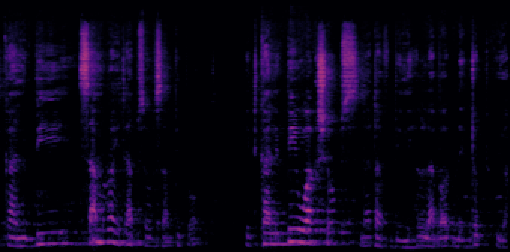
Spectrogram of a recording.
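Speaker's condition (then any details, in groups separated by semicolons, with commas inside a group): No condition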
